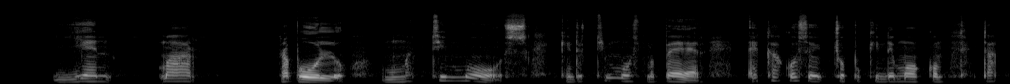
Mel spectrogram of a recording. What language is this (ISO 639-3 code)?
luo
